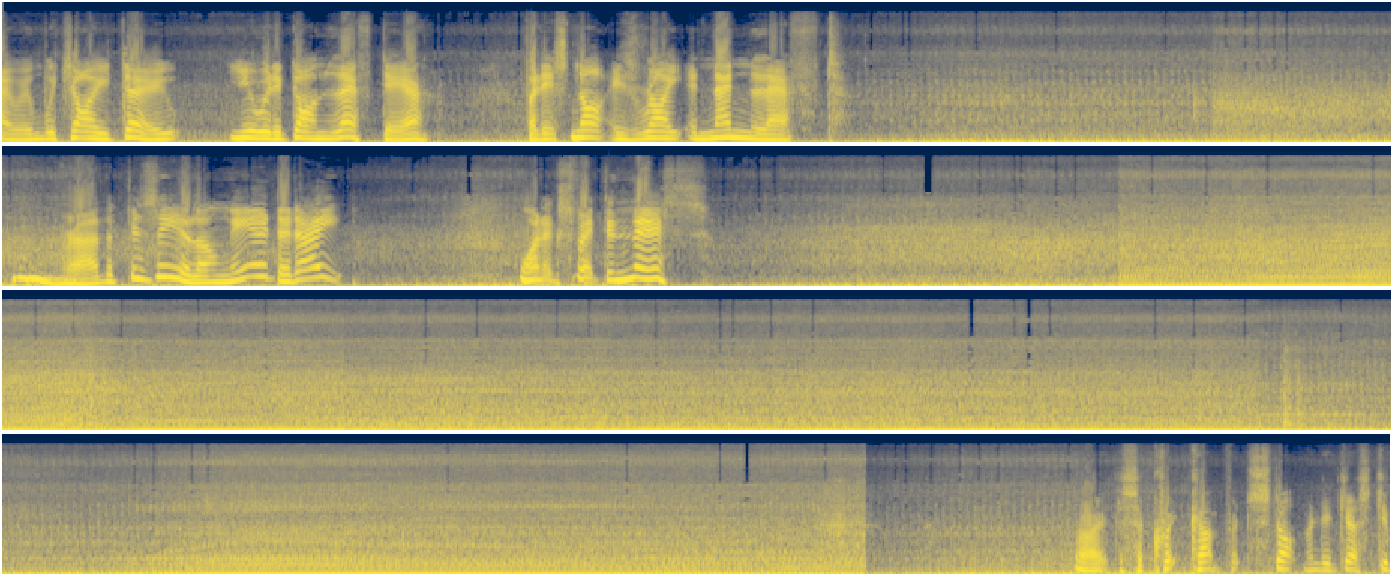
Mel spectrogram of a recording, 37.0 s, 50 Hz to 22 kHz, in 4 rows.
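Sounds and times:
motorcycle engine: 0.0 - 37.0
wind and road noise: 0.0 - 37.0.

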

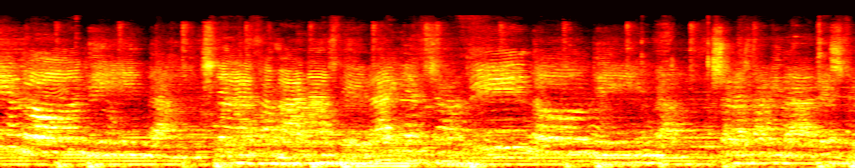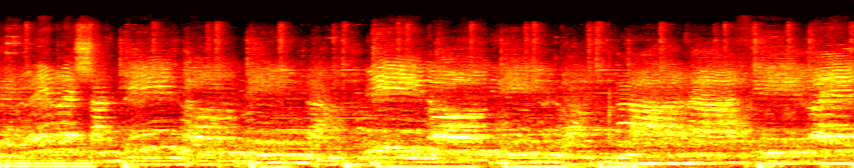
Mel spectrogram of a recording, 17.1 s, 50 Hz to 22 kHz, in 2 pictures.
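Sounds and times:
children singing: 0.0 - 17.0
music with bass line: 0.0 - 17.0.

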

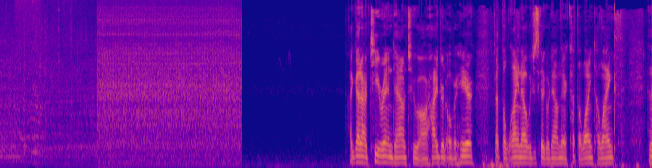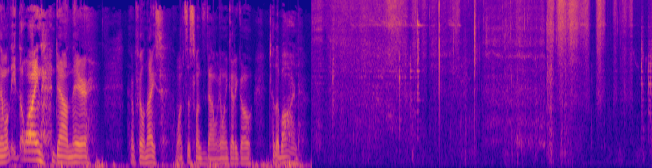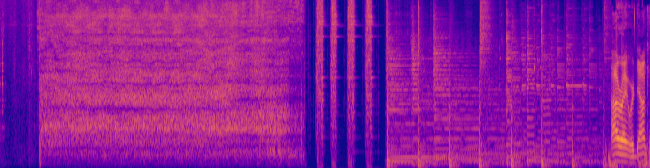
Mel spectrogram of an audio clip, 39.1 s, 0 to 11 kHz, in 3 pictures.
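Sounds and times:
tool scraping in gravel: 19.3 - 27.0
loud steady hiss: 26.8 - 32.2
background music: 33.8 - 38.4.

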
